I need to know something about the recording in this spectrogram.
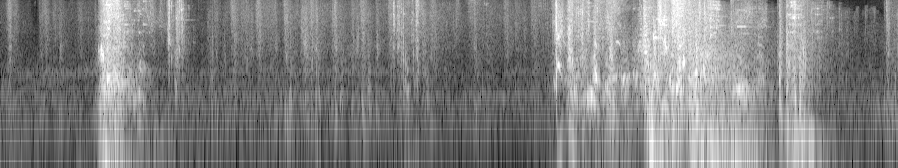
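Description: Quick footsteps patter across grass.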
